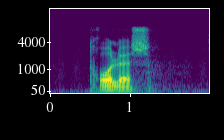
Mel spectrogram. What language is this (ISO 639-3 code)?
nor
